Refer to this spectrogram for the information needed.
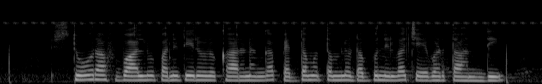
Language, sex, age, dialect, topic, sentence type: Telugu, female, 31-35, Telangana, banking, statement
